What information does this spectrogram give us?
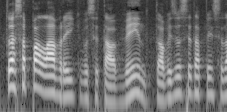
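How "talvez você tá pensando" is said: ordinary talk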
